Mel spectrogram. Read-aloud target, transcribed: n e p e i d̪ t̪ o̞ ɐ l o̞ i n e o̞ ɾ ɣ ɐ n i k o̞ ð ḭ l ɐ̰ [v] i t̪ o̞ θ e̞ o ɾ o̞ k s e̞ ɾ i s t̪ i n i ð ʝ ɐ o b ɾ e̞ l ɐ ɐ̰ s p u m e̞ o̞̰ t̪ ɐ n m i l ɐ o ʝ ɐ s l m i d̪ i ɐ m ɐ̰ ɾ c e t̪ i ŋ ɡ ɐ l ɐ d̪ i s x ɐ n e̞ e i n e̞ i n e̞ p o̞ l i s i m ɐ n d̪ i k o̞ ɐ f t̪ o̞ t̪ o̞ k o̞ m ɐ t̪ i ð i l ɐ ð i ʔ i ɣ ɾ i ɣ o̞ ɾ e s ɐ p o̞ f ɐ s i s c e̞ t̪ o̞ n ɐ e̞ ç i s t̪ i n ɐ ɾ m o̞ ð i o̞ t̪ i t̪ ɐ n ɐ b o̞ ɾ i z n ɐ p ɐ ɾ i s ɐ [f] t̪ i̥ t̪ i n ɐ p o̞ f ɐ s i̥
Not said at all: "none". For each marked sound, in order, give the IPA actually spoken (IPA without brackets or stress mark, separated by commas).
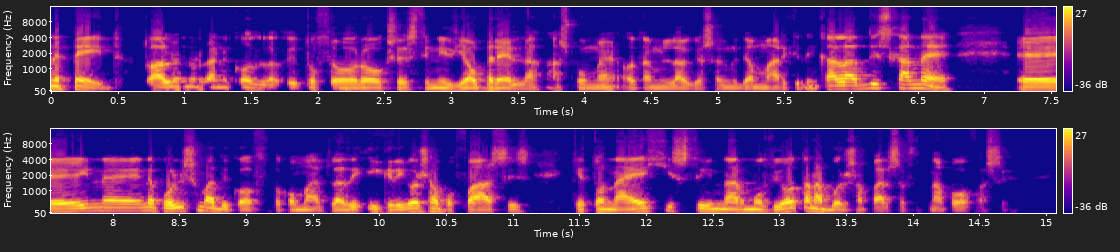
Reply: ð, f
